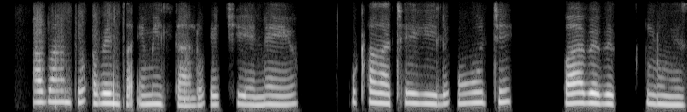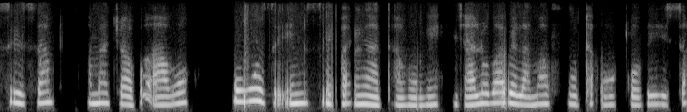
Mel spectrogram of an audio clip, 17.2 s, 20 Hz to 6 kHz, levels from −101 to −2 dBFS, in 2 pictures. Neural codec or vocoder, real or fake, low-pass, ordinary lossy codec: none; real; 5.4 kHz; Opus, 32 kbps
